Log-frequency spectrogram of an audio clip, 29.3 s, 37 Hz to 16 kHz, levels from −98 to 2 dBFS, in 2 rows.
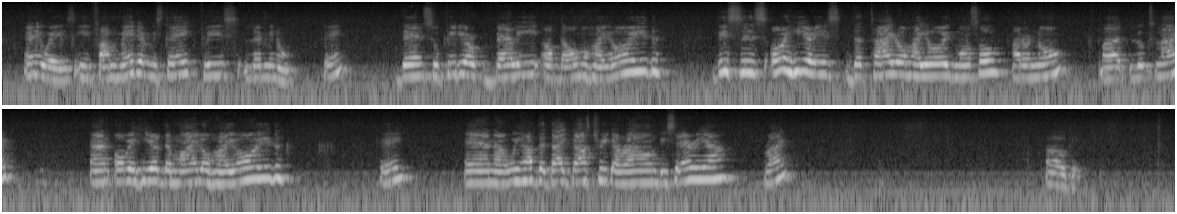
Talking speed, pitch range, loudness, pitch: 100 wpm, 185-235 Hz, -33 LUFS, 210 Hz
